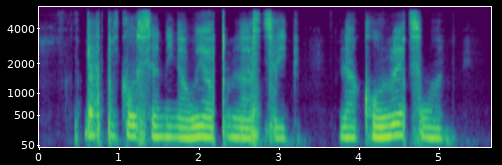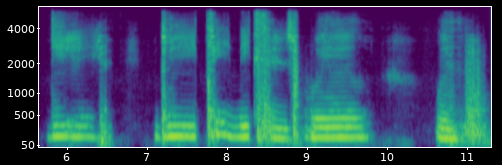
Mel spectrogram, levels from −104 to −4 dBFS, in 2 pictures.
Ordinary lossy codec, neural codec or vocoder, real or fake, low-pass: none; codec, 44.1 kHz, 1.7 kbps, Pupu-Codec; fake; 5.4 kHz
